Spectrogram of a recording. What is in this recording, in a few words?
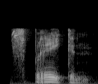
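"spreken", Dutch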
